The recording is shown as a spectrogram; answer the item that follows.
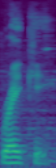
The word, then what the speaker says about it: reiki: force and it's pronounced reiki reiki is made up of two words rey and ki the most common definition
